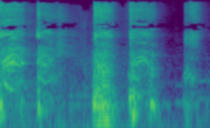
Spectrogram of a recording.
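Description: A man coughing hard and repeatedly, about five coughs in quick succession, as if choking on his own spit.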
